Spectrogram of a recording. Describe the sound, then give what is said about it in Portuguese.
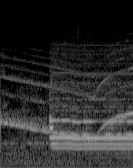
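A police car passes with its flashing lights on, its siren wailing steadily and loud, the pitch dropping as it goes by, then shifting to a different rising and falling tone, with faint road noise underneath. “Uma viatura da polícia passa com o giroflex ligado.”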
